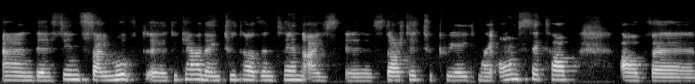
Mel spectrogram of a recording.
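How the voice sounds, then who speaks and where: Speaking in a Persian accent, a woman keeps a medium pitch, a moderate pace and fairly even intonation. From Iran. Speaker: percussionist. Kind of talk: self-introduction on video panel. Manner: hesitant, many fillers.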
